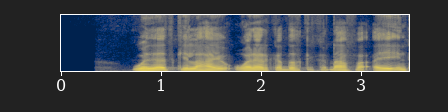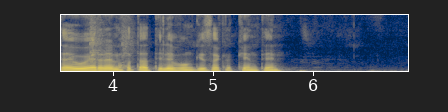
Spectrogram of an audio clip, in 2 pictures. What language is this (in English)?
Somali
